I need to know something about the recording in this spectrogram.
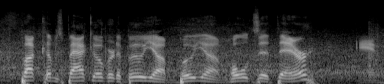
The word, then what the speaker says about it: Booyum: And he's just like, Booyum. Booyum.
